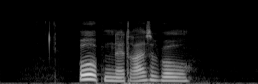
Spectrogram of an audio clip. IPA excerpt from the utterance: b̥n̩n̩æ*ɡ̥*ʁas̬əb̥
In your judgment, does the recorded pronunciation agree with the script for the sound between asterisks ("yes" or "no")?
no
